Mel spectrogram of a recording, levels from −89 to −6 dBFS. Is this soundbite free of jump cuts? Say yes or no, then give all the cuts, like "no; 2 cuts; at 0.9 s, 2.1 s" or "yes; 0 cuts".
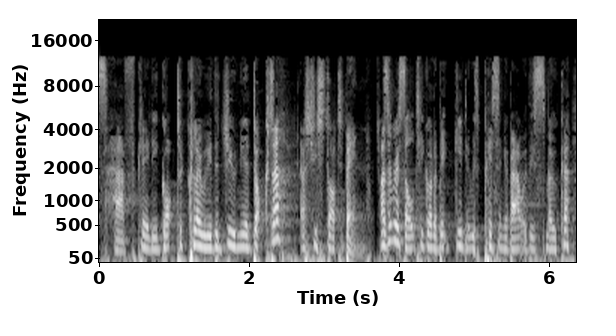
no; 3 cuts; at 3.3 s, 3.7 s, 4.9 s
